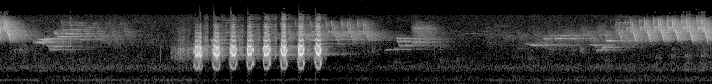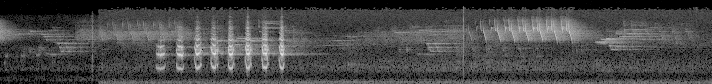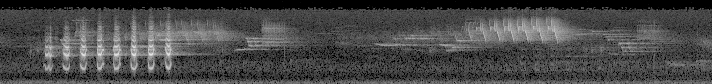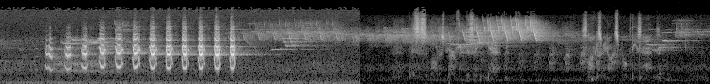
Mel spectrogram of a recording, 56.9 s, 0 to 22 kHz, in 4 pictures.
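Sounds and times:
turkey yelping: 3.9 - 6.4, 17.4 - 20.2, 29.4 - 32.0, 43.4 - 47.6.

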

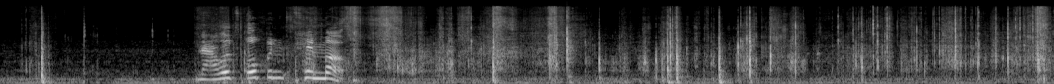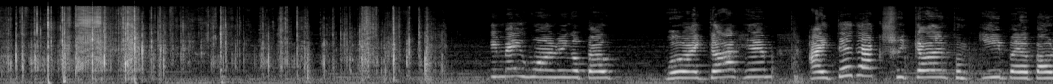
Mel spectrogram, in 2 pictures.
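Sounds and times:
plastic packaging crinkling and tearing: 2.8 - 15.1.

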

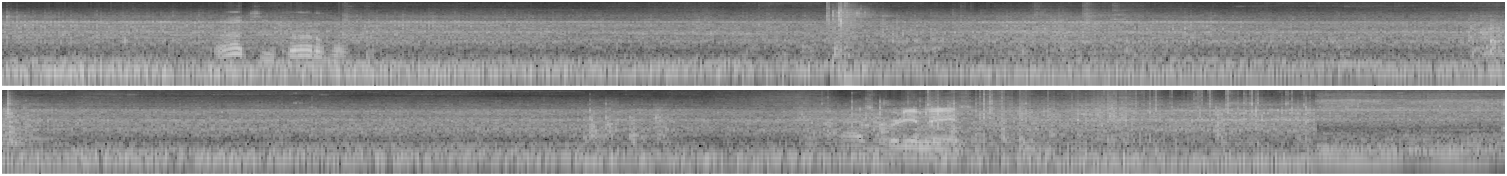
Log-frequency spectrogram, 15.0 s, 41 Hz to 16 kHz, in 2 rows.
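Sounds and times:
truck engine running: 0.0 - 15.0.

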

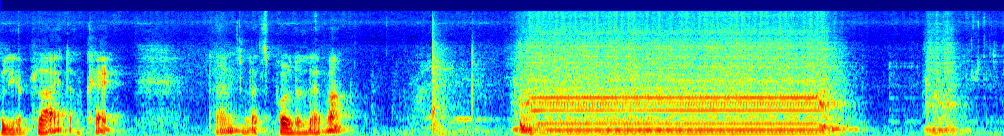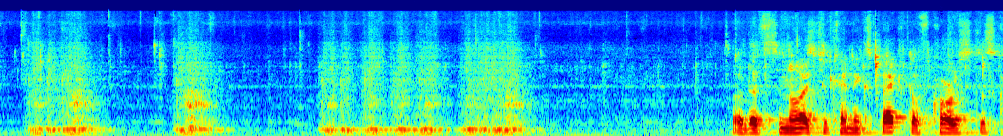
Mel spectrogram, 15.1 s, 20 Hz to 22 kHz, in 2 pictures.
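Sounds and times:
espresso machine pump humming: 3.8 - 11.7.

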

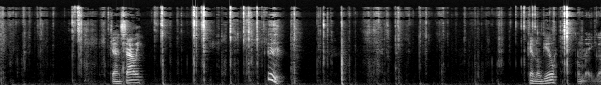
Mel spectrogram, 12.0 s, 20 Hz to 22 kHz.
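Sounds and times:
card clicks and scrapes: 3.1 - 11.5.

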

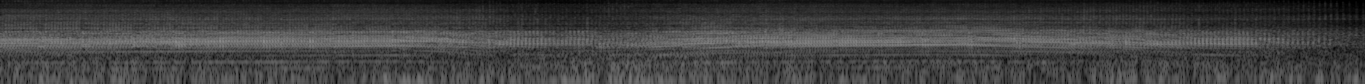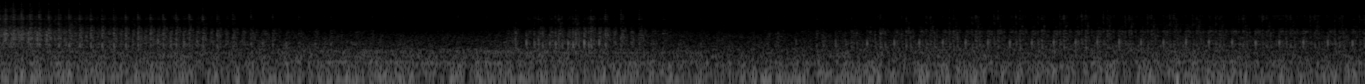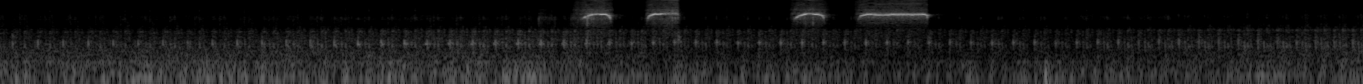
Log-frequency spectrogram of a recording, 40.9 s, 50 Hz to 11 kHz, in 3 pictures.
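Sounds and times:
toy steam engine chuffing: 26.9 - 40.9
shrill steam whistle toots: 33.0 - 34.1, 35.2 - 36.6.

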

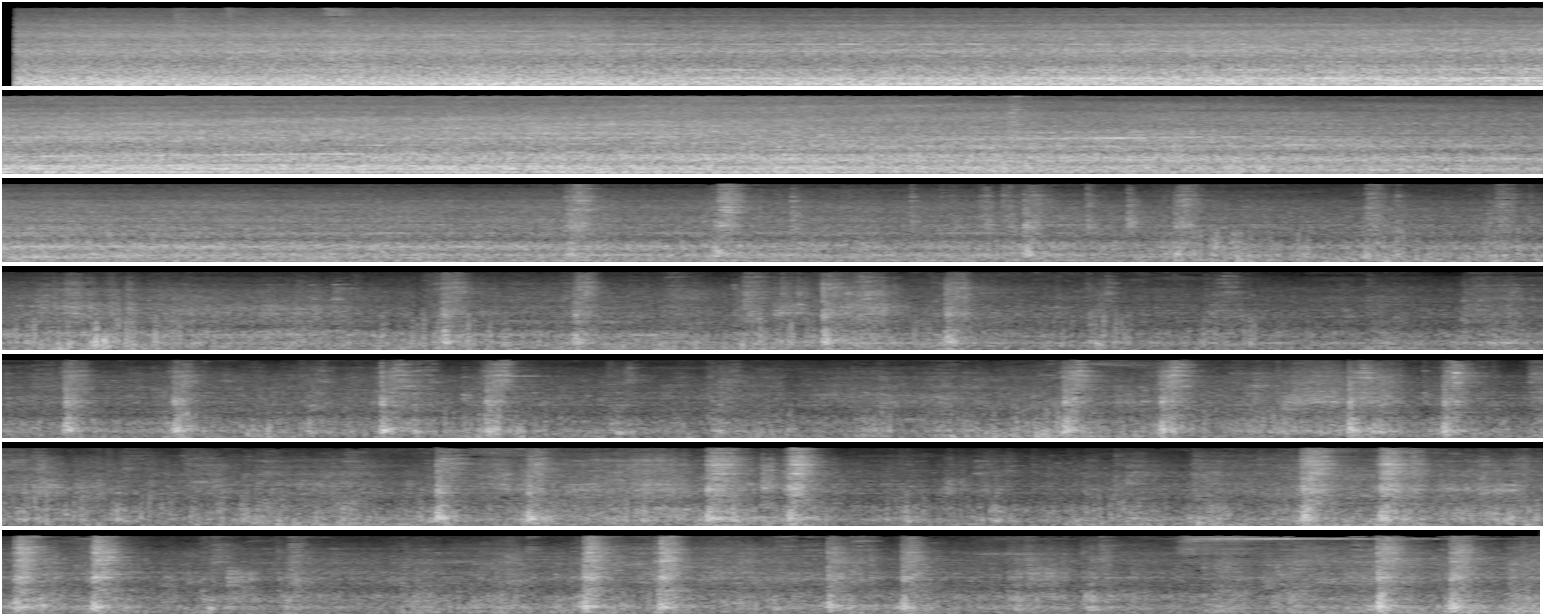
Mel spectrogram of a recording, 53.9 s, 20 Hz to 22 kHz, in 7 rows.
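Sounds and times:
electric locomotive motor whine: 0.2 - 20.5
wheels clacking over rail joints: 18.1 - 53.9.

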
